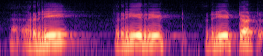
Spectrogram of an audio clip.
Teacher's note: मुड़ के जीभ बीच में मुड़ जाती है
